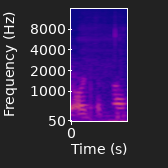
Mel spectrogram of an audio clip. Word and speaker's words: Orcdefy: I'm here today with Orctify. Is that how I pronounce that, by the way? Yep. Orctify?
